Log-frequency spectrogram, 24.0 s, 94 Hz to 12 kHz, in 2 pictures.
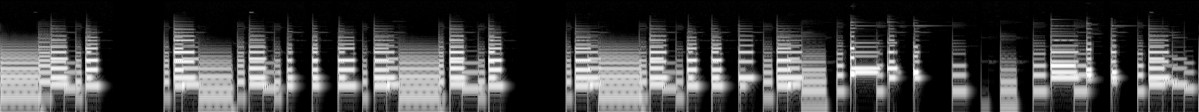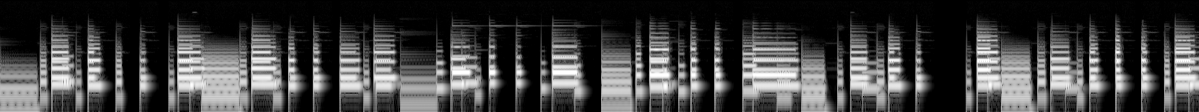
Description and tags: Song1 RHODES Fa 4:4 120bpms
120, beat, blues, bpm, Chord, Fa, HearHear, loop, Rhodes, rythm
